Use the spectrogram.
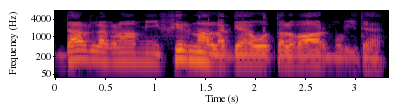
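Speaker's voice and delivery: rhythmic, measured verse with a returning refrain; poetry recital. Acted. Poet reciting a poem on migration, measured rhythmic recital. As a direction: recite it unhurried, falling on each refrain.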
